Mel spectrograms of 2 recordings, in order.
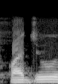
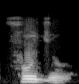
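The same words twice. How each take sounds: First: फजू said with a short plain a, the first vowel unrounded; wrong reading. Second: फुजू with a rounded u on the first syllable; correct reading. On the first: Teacher shows students the wrong vowel, फजू with a. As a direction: demonstrate the mistake फजू with an a instead of u. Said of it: "इसको फजू नहीं पढ़ना". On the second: Teacher corrects the students, फुजू with a clear u. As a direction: say फुजू with u after f. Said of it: "फा के ऊपर पेश है". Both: Shown as a demonstration.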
